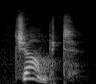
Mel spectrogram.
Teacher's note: Ends in t because p is voiceless.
